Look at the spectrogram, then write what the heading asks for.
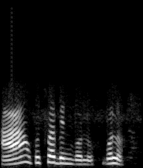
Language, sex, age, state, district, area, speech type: Gujarati, female, 60+, Gujarat, Junagadh, rural, conversation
